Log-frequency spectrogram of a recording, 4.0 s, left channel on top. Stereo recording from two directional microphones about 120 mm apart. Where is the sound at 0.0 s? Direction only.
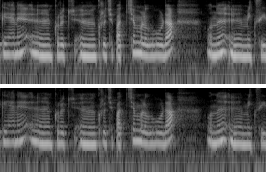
30° left (ahead or behind).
